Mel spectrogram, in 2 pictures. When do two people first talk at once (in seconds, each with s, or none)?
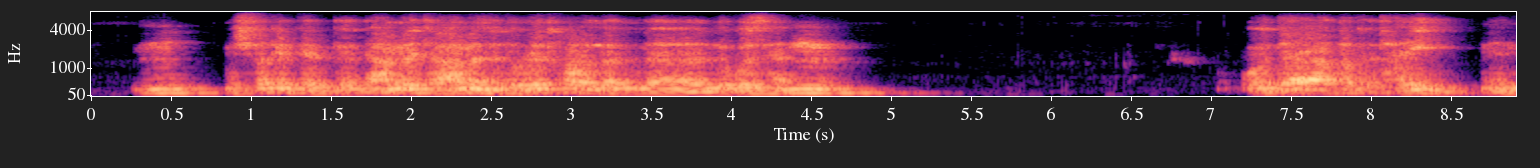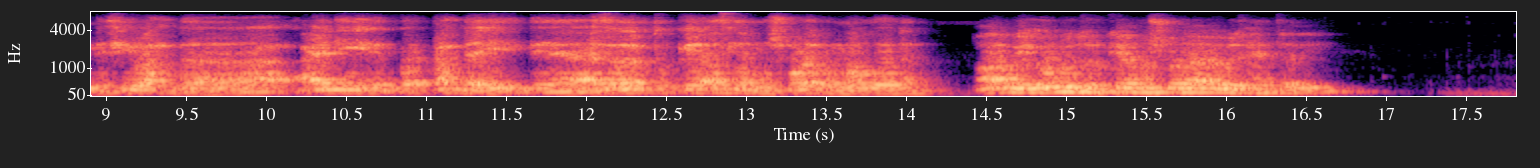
none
